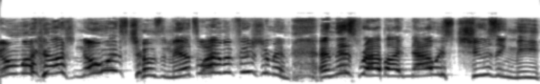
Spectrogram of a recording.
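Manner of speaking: put-on excitement. Retelling Peter hearing the rabbi choose him: imitating excited Peter. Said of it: "he got all excited".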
